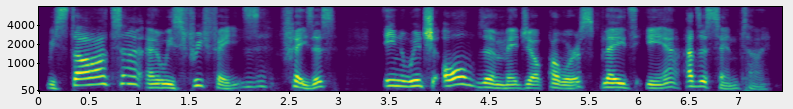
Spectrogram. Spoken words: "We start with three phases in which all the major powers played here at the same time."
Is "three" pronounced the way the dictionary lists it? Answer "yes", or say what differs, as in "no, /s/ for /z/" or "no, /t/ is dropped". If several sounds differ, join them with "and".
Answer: no, /f/ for /θ/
